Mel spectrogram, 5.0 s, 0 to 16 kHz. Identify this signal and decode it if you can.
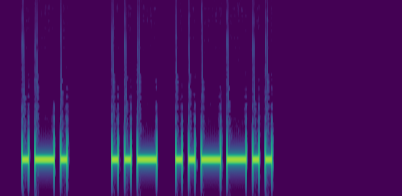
Morse code, heard as a keyed tone, about 15 wpm, 700 Hz. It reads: R U?
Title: Sentences from Top 200 Words and Abbreviations 15wpm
